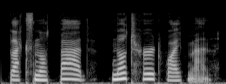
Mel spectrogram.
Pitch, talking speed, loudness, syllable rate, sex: 220 Hz, 185 wpm, -18 LUFS, 4.5 syllables/s, female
